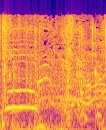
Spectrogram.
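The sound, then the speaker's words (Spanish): A loud live-show audience cheers and claps steadily for a singer after a song, with whoops and shouting voices rising over a dense wash of applause throughout. “Un aplauso fuerte.”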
